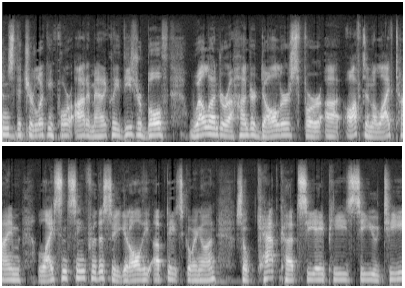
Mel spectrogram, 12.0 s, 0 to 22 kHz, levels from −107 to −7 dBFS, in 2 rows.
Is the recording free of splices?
yes; 0 cuts

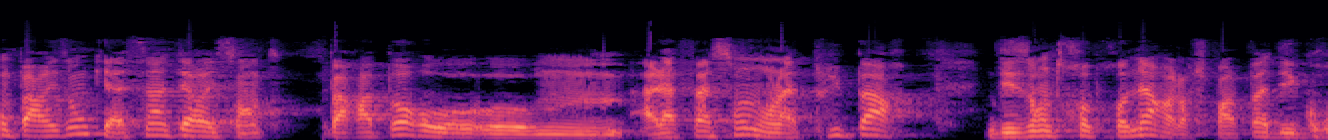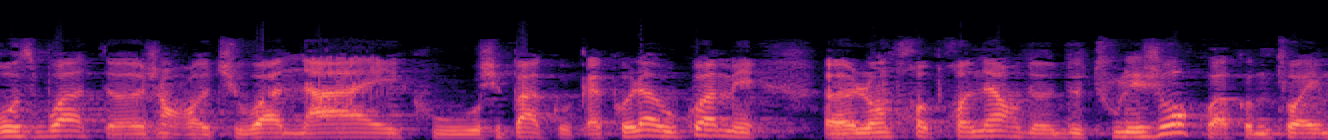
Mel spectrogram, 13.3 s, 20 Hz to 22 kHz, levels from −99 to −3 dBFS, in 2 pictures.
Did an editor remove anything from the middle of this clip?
yes; 1 cut; at 9.0 s

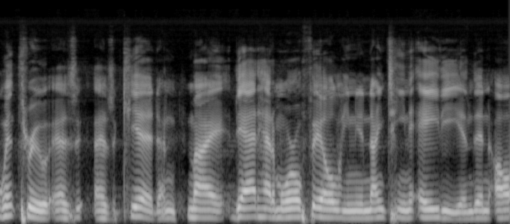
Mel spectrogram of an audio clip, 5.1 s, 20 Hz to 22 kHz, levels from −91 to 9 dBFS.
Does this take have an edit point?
yes; 1 cut; at 1.8 s

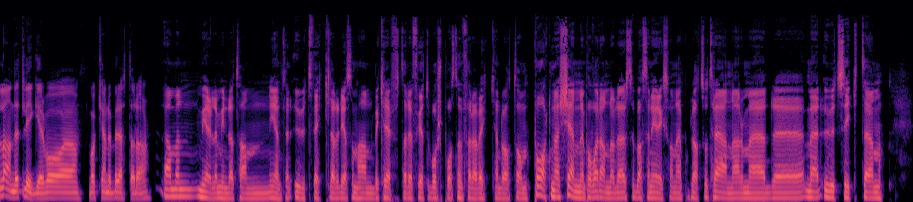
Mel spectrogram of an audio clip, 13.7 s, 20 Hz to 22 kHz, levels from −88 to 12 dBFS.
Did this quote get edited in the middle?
yes; 2 cuts; at 2.3 s, 8.0 s

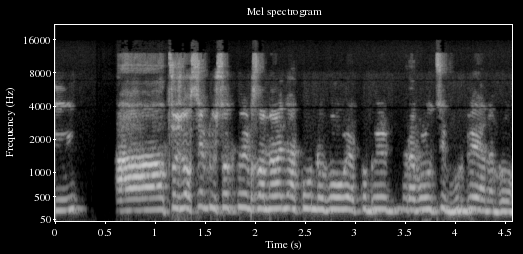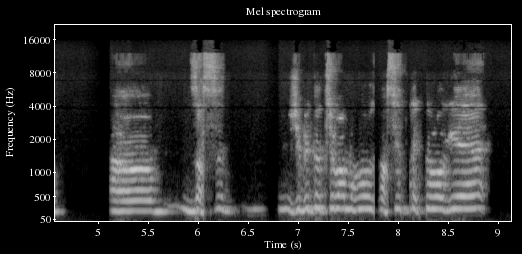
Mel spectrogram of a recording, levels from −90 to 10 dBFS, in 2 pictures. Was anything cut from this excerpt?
yes; 3 cuts; at 2.0 s, 7.8 s, 8.1 s

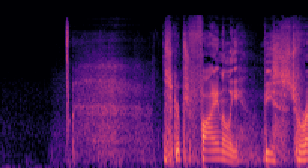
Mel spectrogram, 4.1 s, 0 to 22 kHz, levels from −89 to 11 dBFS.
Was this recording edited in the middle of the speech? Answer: yes; 1 cut; at 2.5 s

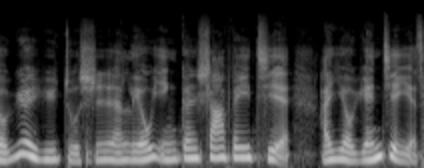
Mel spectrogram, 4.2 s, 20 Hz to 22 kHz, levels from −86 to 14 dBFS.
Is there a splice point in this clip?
no; 0 cuts

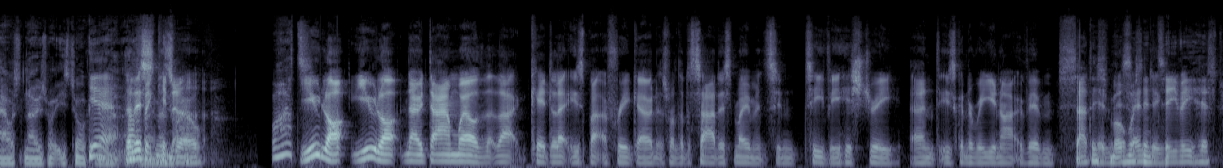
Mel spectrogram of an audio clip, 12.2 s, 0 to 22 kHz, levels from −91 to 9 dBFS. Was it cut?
no; 0 cuts

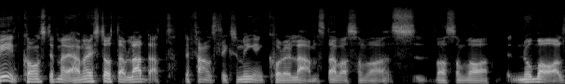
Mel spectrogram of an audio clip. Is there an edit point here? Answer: no; 0 cuts

